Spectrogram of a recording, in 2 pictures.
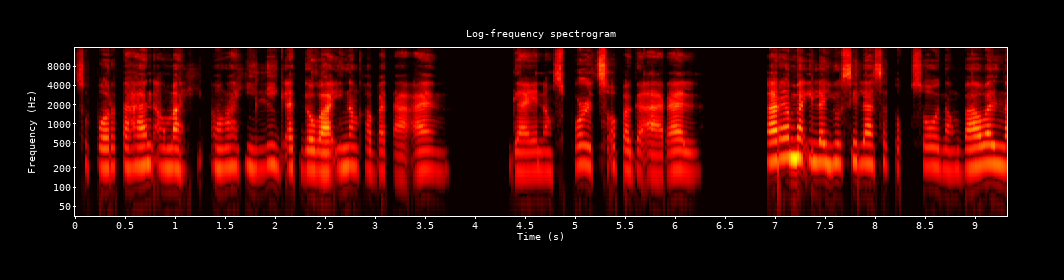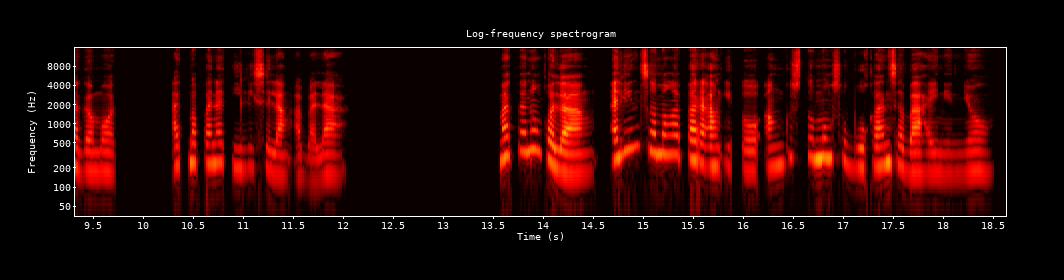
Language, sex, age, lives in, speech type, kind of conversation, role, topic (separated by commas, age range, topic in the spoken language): Filipino, female, 25-29, Philippines, read, expert-assistant, expert, Paano nakakaapekto ang pag-abuso sa bawal na gamot sa kinabukasan ng kabataan?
